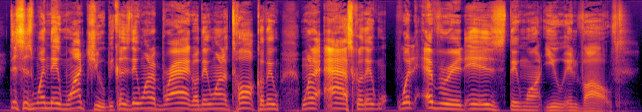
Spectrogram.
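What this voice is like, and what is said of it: Hoarse, strained voice. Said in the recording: “my throat's getting a little hoarse here ... If you don't hear from me Wednesday, that means my voice is gone.”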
